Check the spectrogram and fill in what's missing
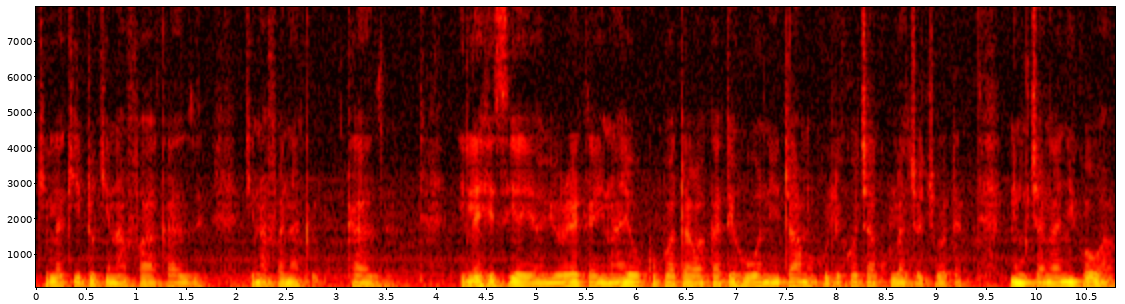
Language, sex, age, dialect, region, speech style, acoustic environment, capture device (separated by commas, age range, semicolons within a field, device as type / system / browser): Swahili, male, 18-24, Kenya - Nairobi Sheng-influenced, Kenya, happy; focused, nature; silence, desktop / Windows / Chrome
